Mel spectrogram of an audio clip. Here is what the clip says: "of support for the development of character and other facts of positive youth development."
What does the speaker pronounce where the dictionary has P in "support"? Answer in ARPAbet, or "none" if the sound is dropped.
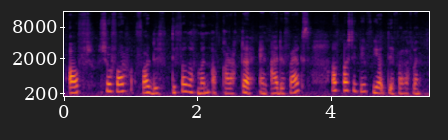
F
